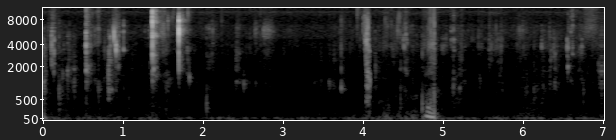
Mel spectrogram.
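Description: A person chewing a fried croquette coated in spicy bibim-noodle sauce, heard close up as scattered short wet clicks and crunches, with one louder short sound about five seconds in.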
